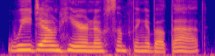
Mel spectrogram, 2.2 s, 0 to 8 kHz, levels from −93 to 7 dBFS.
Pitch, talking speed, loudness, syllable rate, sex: 195 Hz, 195 wpm, -18 LUFS, 5.6 syllables/s, female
